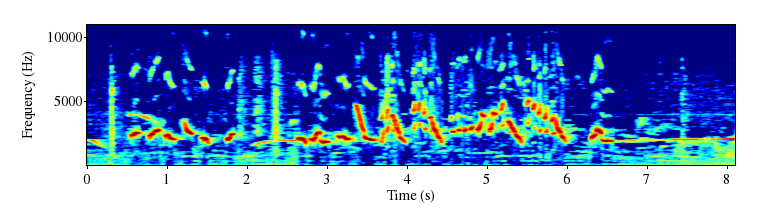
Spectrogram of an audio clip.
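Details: White-rumped shama, Medan type, in full master song for training birds: rich, tumbling whistled phrases with rapid trills, ending in a long, steady, level whistle.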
